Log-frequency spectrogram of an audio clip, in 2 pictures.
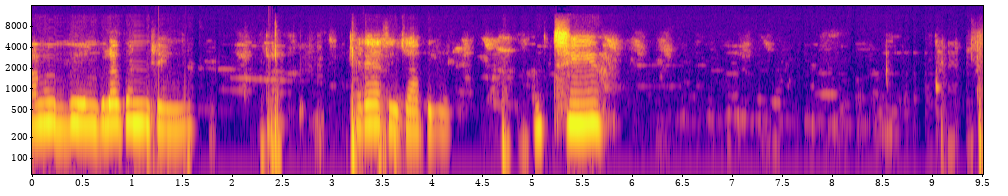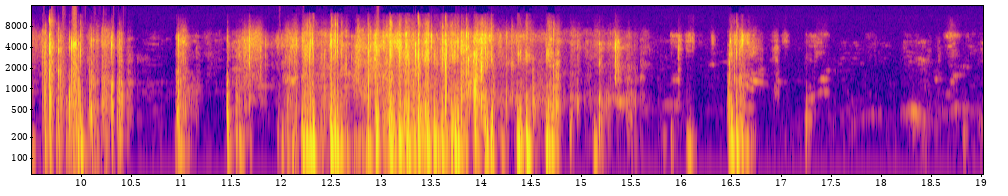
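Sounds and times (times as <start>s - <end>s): crackling scraping rustle: 11.5s - 16.7s.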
